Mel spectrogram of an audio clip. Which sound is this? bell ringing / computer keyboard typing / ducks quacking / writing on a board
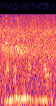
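ducks quacking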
